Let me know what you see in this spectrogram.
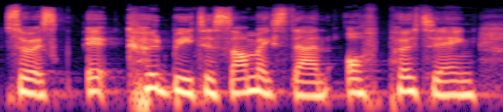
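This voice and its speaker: In a London accent, a woman talks at a very fast pace and medium pitch. Her intonation is monotone and flat. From England, London. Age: 20s. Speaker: author and content creator. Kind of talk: casual interview chat.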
